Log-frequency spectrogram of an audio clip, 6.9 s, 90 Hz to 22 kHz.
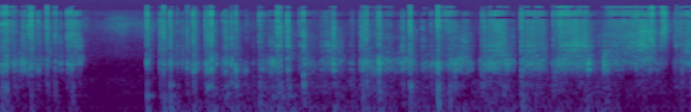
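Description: Long nails and fingertips scratch and rub an empty, frosted plastic reusable leakproof zip bag lying flat. A quiet, dry, crinkly scratching runs in quick uneven strokes centered around 1 kHz, pausing briefly near the one-second mark before continuing steadily.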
